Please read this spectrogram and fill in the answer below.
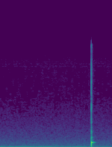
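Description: A faint, steady low room hum, then a single sharp click near the end.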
